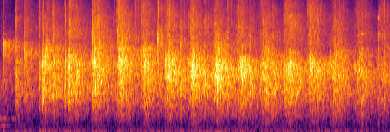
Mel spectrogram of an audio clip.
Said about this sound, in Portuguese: Você podia dar um aplauso a ele aí?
